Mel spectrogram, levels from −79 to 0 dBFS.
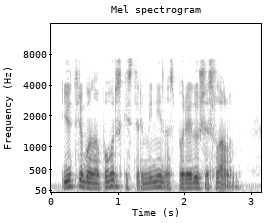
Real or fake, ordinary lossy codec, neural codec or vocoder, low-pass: real; none; none; 7.2 kHz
